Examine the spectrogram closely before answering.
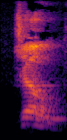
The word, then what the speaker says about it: Job: Job 16, Job, not Job. It's spelled J-O-B, right?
